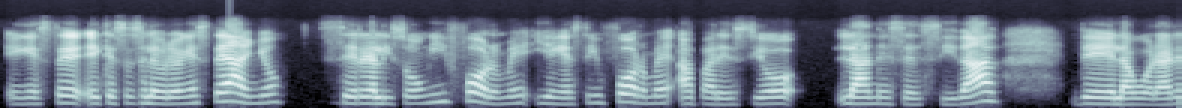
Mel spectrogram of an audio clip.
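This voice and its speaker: High-voiced Honduran woman lecturing, hesitant. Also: fairly bright tone, no echo. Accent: Honduran Spanish. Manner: explanatory, many hesitations and restarts. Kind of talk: online lecture. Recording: dull dry lo-fi audio.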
